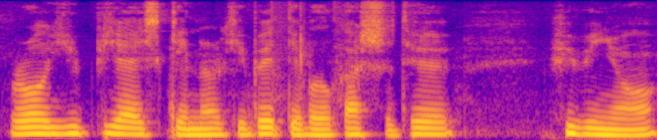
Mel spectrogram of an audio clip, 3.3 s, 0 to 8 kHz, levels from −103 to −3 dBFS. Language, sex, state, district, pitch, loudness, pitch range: Rengma, male, Nagaland, Kohima, 130 Hz, -16 LUFS, 125-140 Hz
